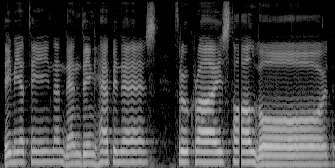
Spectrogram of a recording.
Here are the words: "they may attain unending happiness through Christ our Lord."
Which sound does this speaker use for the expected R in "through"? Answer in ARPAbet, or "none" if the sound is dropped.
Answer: R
